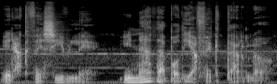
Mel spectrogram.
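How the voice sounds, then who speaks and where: A man's voice: low-pitched, animated, brisk, vocal fry, pushed and bright, faint music behind. A man reading a fantasy novel aloud as scripted audiobook narration.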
